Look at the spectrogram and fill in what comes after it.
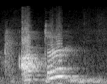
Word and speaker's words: Achter: And does someone know exactly how to say the name? – Achter. – In German, it would be Achter, just so you know. It looks maybe German to me.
